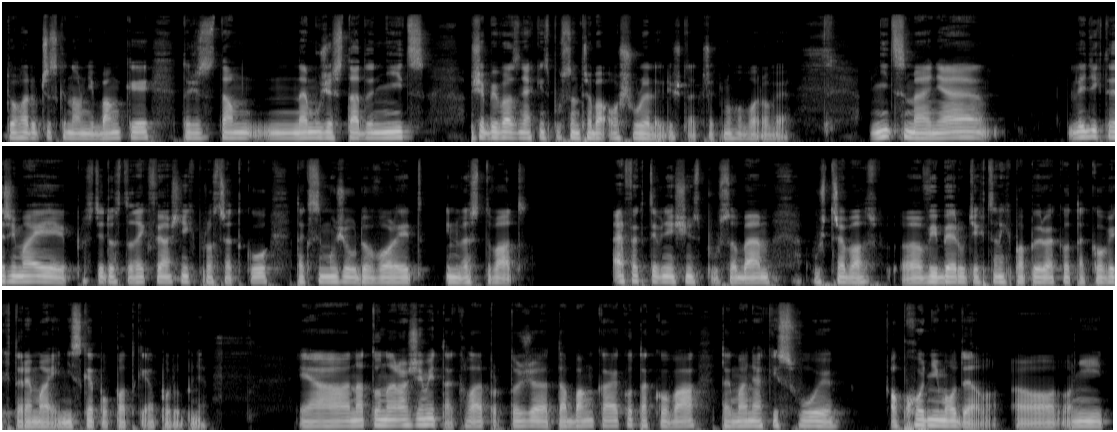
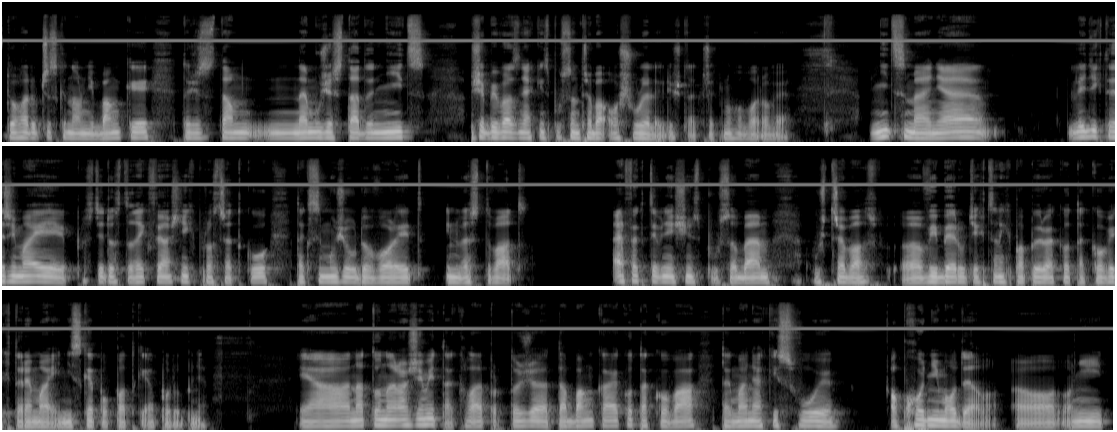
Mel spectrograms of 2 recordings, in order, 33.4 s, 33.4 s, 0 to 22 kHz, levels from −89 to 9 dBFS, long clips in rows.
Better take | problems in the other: first | high-pitched whine; loud; throughout; 8 kHz, 9 dB below the speech

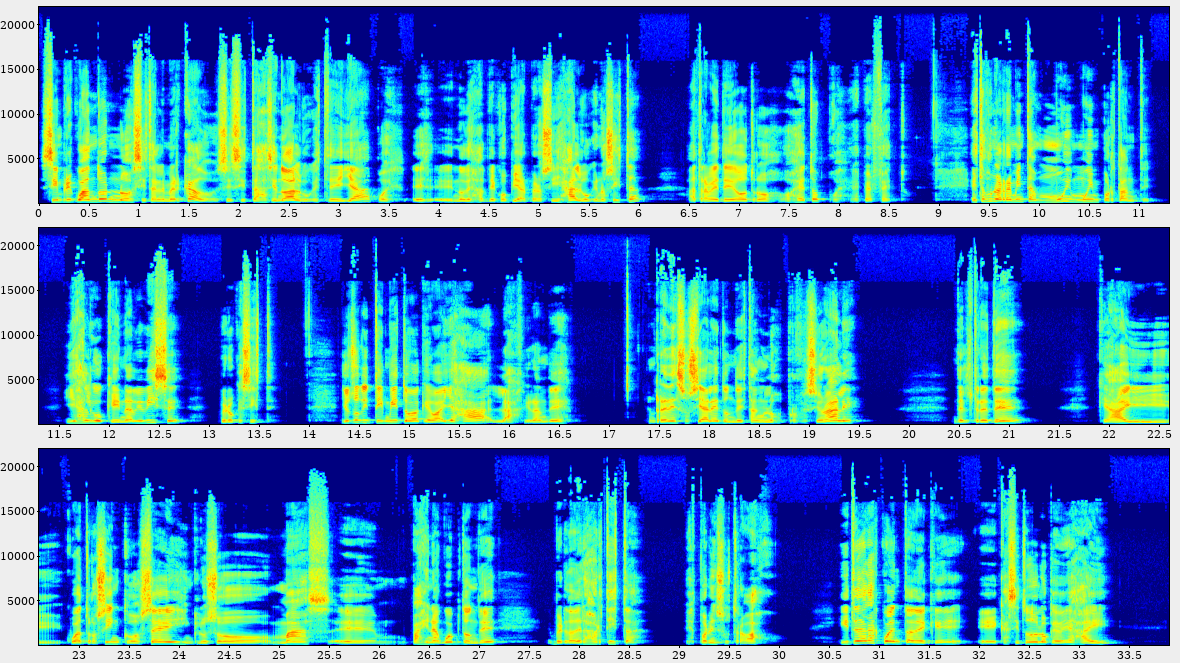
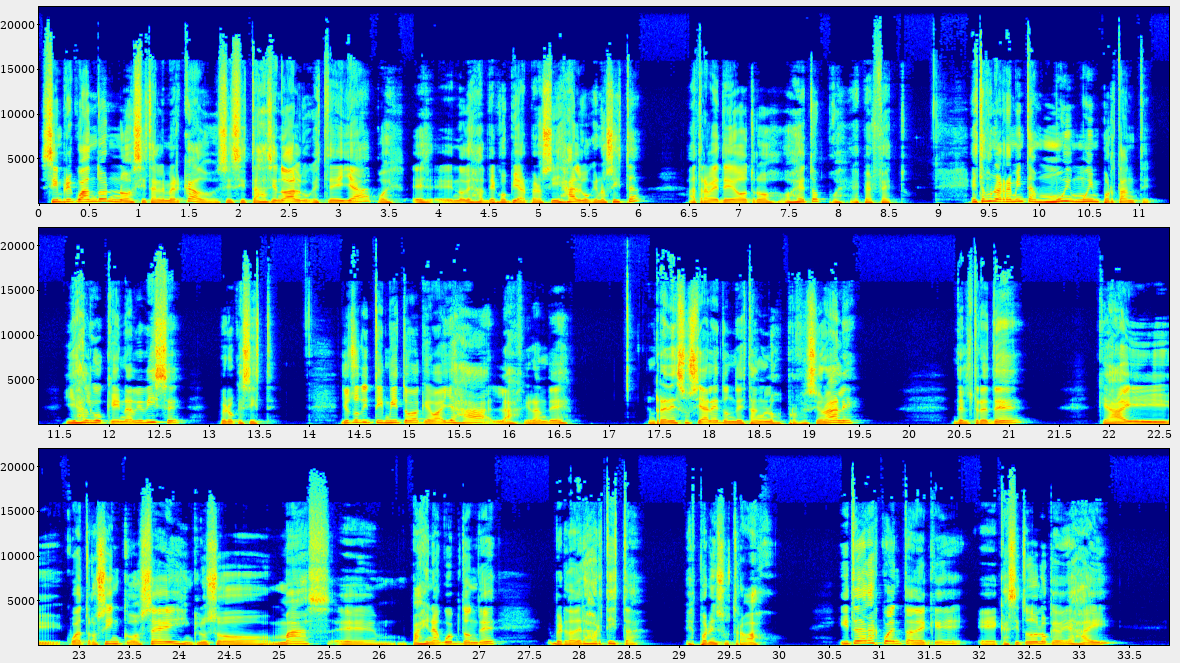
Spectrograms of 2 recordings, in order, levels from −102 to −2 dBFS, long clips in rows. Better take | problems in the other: second | thin; very; fading below 450 Hz

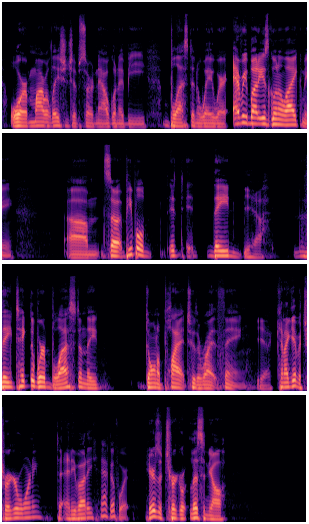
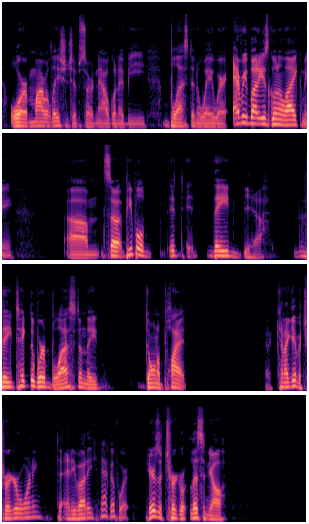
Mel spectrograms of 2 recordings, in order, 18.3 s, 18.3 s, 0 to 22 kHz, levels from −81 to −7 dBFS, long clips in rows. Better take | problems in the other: first | audio cutting out; at 12 s for 1 s

